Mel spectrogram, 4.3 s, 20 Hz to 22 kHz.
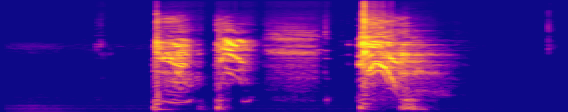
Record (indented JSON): {
  "three_cough_length": "4.3 s",
  "three_cough_amplitude": 32768,
  "three_cough_signal_mean_std_ratio": 0.45,
  "survey_phase": "beta (2021-08-13 to 2022-03-07)",
  "age": "45-64",
  "gender": "Male",
  "wearing_mask": "No",
  "symptom_cough_any": true,
  "symptom_diarrhoea": true,
  "smoker_status": "Ex-smoker",
  "respiratory_condition_asthma": false,
  "respiratory_condition_other": false,
  "recruitment_source": "REACT",
  "submission_delay": "0 days",
  "covid_test_result": "Negative",
  "covid_test_method": "RT-qPCR"
}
